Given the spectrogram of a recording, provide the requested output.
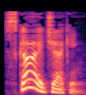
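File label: "skyjacking", British English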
